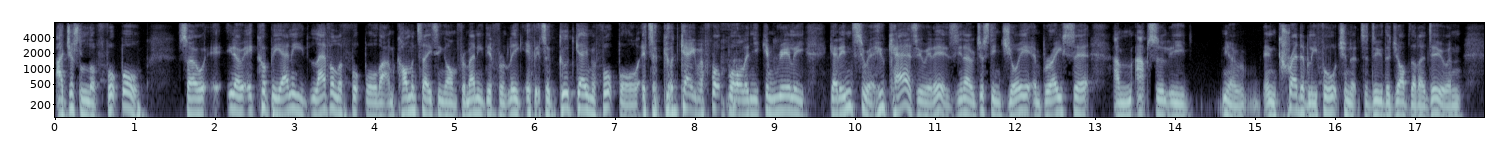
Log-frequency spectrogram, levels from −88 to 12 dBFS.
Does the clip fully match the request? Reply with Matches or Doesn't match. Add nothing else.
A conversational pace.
Doesn't match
